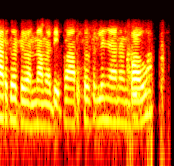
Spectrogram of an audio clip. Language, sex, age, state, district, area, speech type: Malayalam, female, 60+, Kerala, Idukki, rural, conversation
